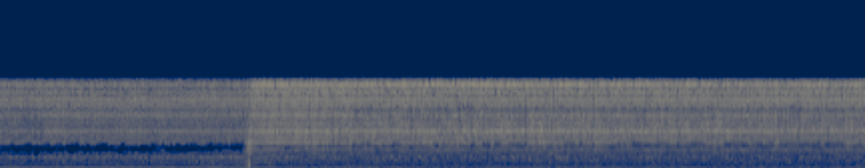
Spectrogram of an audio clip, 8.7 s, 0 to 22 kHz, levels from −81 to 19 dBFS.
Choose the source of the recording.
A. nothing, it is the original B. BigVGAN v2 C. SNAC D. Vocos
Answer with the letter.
B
